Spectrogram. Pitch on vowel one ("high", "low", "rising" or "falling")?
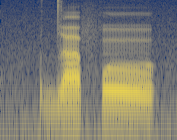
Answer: high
